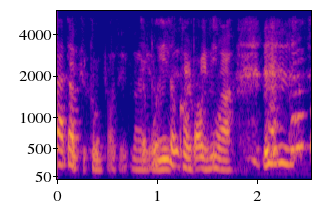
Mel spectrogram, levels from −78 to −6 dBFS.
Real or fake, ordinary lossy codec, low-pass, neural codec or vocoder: fake; none; 5.4 kHz; vocoder, 22.05 kHz, 80 mel bands, HiFi-GAN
